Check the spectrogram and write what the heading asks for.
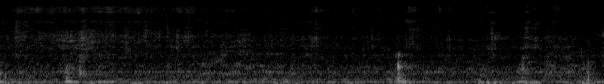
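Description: A black spatula stirring and tossing steamed rava balls in a nonstick frying pan, with a faint steady sizzle of frying. Soft taps of the spatula on the pan come about a second in and again near four seconds.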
